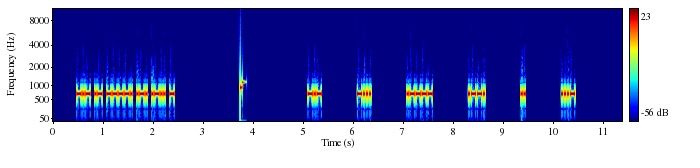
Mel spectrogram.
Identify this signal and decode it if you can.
Morse code, heard as a keyed tone, about 40 wpm, spaced as for 17 wpm, 700 Hz. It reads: KA9RLT KB1PIV
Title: USA Call Signs - 6 Characters - 8x Character Spacing - 40wpm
